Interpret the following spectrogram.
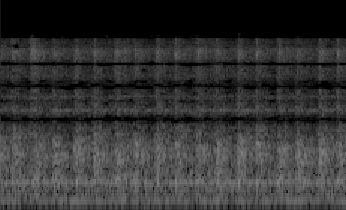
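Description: Stand mixer running steadily, whipping a batch of marshmallow, with a fast, even whirr.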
